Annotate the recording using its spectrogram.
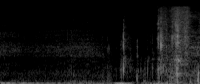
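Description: Paper pages of a book tearing in a short rasp about a second and a half in, after a few light rustles and clicks.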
